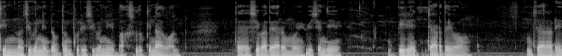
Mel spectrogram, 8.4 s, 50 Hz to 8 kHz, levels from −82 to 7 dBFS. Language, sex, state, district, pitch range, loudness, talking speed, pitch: Chakma, male, Tripura, West Tripura, 95-100 Hz, -17 LUFS, 150 wpm, 100 Hz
